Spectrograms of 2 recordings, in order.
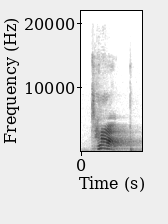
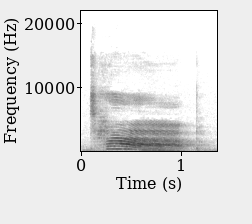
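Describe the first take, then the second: First: The word is said quickly. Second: The word is stretched out slowly.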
